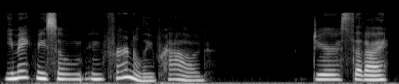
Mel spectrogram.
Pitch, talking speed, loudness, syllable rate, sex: 235 Hz, 120 wpm, -15 LUFS, 4.8 syllables/s, female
